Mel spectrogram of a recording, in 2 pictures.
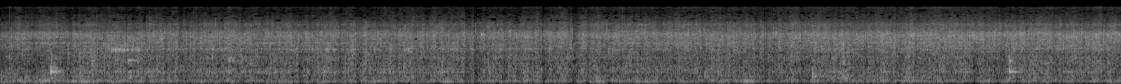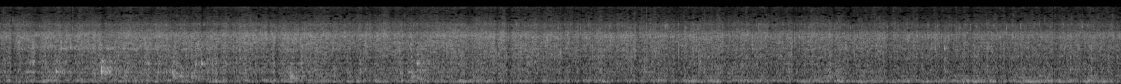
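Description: Garlic, onion and tomato wedges frying in oil in a stainless steel pan: a steady sizzling hiss, with occasional light scrapes as a wooden spatula stirs them.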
